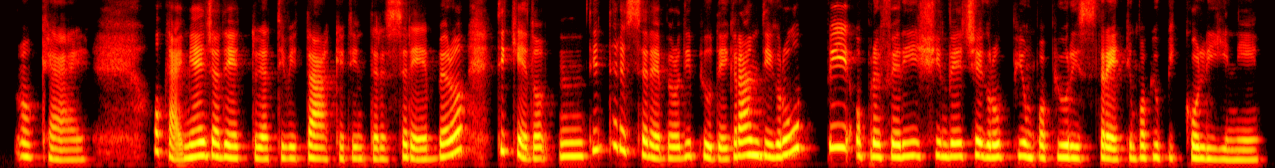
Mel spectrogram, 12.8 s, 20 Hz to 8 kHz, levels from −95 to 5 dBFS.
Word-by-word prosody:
Okay. 185 Hz, -6 st, -6 dB, 0.6 s
Okay, 320 Hz, -7 st, -2 dB
mi 215 Hz, +2 st, +3 dB
hai 245 Hz, -, +7 dB
già 240 Hz, -1 st, +2 dB
detto 205 Hz, -2 st, 0 dB
le 195 Hz, -, +2 dB
attività 200 Hz, 0 st, -2 dB
che 195 Hz, -, -6 dB
ti 200 Hz, -, -7 dB
interesserebbero. 195 Hz, -, 0 dB, 0.3 s
Ti 330 Hz, -, -1 dB
chiedo, 200 Hz, -, -1 dB
mhmm, 235 Hz, +1 st, +1 dB
ti 250 Hz, -, -6 dB
interesserebbero 275 Hz, -, -1 dB
di 235 Hz, +3 st, -4 dB
più 230 Hz, -3 st, +1 dB
dei 195 Hz, -2 st, -1 dB
grandi 245 Hz, +1 st, +3 dB
gruppi, 380 Hz, -, +1 dB
o 250 Hz, -, -1 dB
preferisci 235 Hz, +1 st, +1 dB
invece 235 Hz, +1 st, +2 dB
gruppi 225 Hz, +2 st, +1 dB
un 220 Hz, -2 st, +3 dB
po' 215 Hz, -2 st, -1 dB
più 215 Hz, +1 st, +1 dB
ristretti, 200 Hz, -1 st, +2 dB
un 200 Hz, -, -3 dB
po' 210 Hz, -, 0 dB
più 215 Hz, 0 st, -3 dB
piccolini? 185 Hz, -4 st, -2 dB
220 Hz, 155 wpm, -23 LUFS, 200-240 Hz, 0.6 s, hai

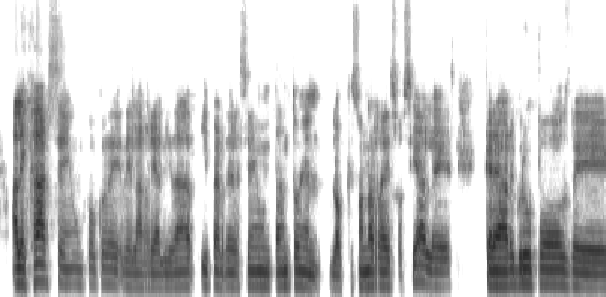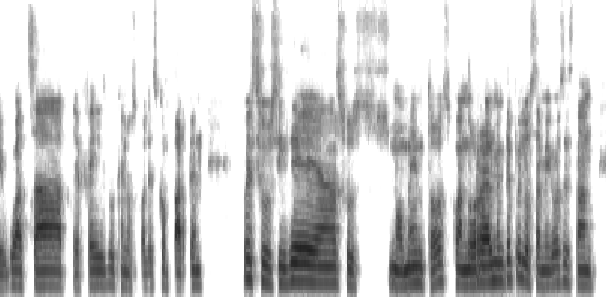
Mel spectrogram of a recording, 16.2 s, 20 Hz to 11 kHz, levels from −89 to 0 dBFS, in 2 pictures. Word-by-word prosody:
a -, -, +2 dB
alejarse 135 Hz, 0 st, +3 dB
un 125 Hz, -1 st, -13 dB
poco 125 Hz, 0 st, -10 dB
de 125 Hz, -1 st, -6 dB
de 110 Hz, -1 st, -7 dB
la 105 Hz, 0 st, -4 dB
realidad, 110 Hz, +1 st, -4 dB
y 120 Hz, -, -7 dB
perderse 110 Hz, -1 st, -5 dB
un 110 Hz, -2 st, -3 dB
tanto 115 Hz, +1 st, -3 dB
en 110 Hz, -2 st, -1 dB, 0.2 s
lo 100 Hz, -1 st, -3 dB
que -, -, -19 dB
son 110 Hz, +2 st, -2 dB
las 115 Hz, 0 st, +2 dB
redes 115 Hz, -2 st, -1 dB
sociales. 115 Hz, +2 st, -2 dB, 0.4 s
Crear 120 Hz, 0 st, +5 dB
grupos 125 Hz, -1 st, +1 dB
de 105 Hz, -2 st, +1 dB
WhatsApp, 120 Hz, 0 st, +3 dB
de 105 Hz, -, -8 dB
Facebook, 120 Hz, 0 st, -4 dB
en 115 Hz, -, -7 dB
los 105 Hz, 0 st, -11 dB
cuales 110 Hz, 0 st, -10 dB
comparten, 120 Hz, +1 st, -2 dB, 0.5 s
pues, 170 Hz, -1 st, -1 dB
sus 140 Hz, -5 st, -2 dB
ideas, 140 Hz, -1 st, +5 dB
sus 120 Hz, -3 st, -9 dB
momentos, 130 Hz, +4 st, 0 dB
cuando 120 Hz, -1 st, +2 dB
realmente, 145 Hz, +4 st, +4 dB
pues, 170 Hz, +2 st, -4 dB
los 140 Hz, -3 st, -2 dB
amigos 125 Hz, +4 st, -3 dB
están 120 Hz, -5 st, -3 dB
120 Hz, 150 wpm, -23 LUFS, 110-130 Hz, 0.5 s, Crear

